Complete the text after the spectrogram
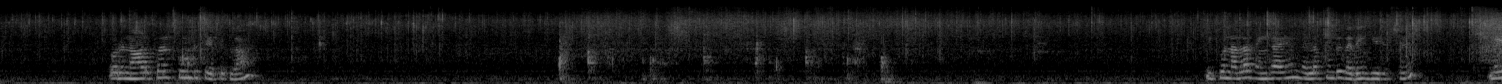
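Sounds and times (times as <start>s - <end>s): shallots sizzling in hot oil: 0.0s - 15.0s
wooden spatula tapping and scraping: 5.6s - 9.1s.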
